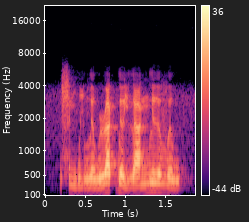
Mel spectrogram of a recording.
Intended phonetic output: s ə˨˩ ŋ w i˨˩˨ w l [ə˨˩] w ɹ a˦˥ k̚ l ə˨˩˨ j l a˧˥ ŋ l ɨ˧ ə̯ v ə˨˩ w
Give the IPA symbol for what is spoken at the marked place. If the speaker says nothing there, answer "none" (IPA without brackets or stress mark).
ə˨˩˨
